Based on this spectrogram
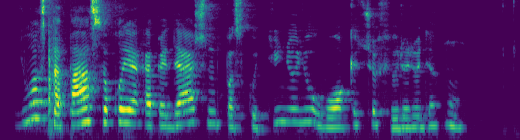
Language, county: Lithuanian, Klaipėda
